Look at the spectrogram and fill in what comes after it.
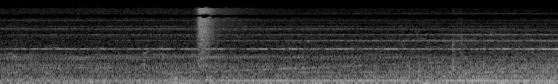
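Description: Electric multiple-unit passenger train running alongside the platform, with a steady high whine over the running noise. A single sharp squeal-like click about two seconds in is the loudest moment.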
